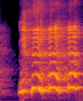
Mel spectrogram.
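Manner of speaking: high loud laugh; loud burst of laughter. Real, not acted. Laughing at the joke.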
